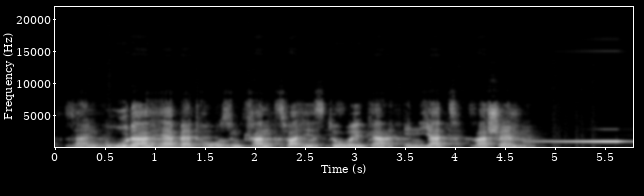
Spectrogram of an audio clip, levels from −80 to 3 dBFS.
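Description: From start to end, the speech carries an echo with no canceller. The far end's loudspeaker feeds its microphone, and nothing removes it. Each phrase returns about a fifth of a second later. The copy sits about 22 dB down and sounds thin.

From 4.67 to 5.78 s, a loudspeaker feedback squeal takes over. A microphone hears the speaker it drives, and the loop gain passes one at 953 Hz. That tone swells over roughly 0.7 s, to around 10 dB above the speech.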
